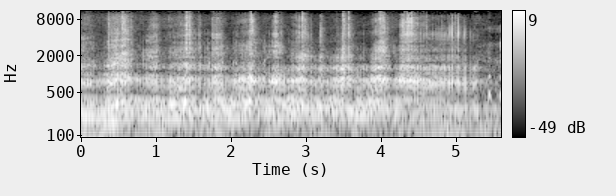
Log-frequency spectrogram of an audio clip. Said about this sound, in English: He's got a nice pipe on a, is that a 6-liter engine in that single cab?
